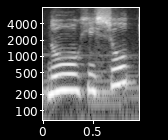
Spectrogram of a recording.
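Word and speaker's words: 膿皮症: でそれはですねワンちゃんの場合よくですね脳皮症と呼ばれたりしています。脳皮症というのは漢字で書くと「海」という漢字に「皮膚の「皮」っていう漢字に「症状の症」という漢字で脳皮症と読むん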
